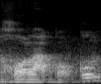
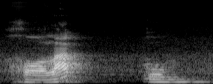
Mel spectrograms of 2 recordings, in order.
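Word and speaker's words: خلقكم: Jadi dia bacanya khalaqakum, dibaca khalaqkum. Jadi qafnya dimasukkan ke kaf. Tapi ingat-ingat khusus jamak mudzakkar, domir jamak mudzakkar tok. Jadi bukan khalaqakum tapi khalaqkum. Wa adhara, dan ia mengidharkan ma'adaha, selainnya.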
